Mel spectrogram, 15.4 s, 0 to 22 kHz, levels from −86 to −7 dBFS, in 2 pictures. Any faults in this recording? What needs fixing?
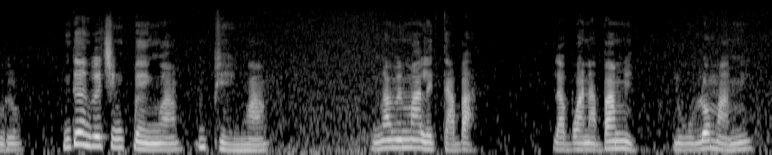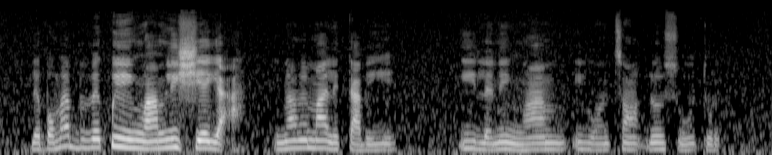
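Overdone noise removal runs through the whole speech clip: the reduction pulls individual frequency bands down whenever they sit near its noise estimate, so pauses fall to near silence with twinkling specks. Unlike low-bitrate codec swirl, the artefacts cluster in quiet passages and gaps rather than tracking loud content. Prevent it by applying gentler reduction, ideally from a cleaner capture, and checking pauses by ear.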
